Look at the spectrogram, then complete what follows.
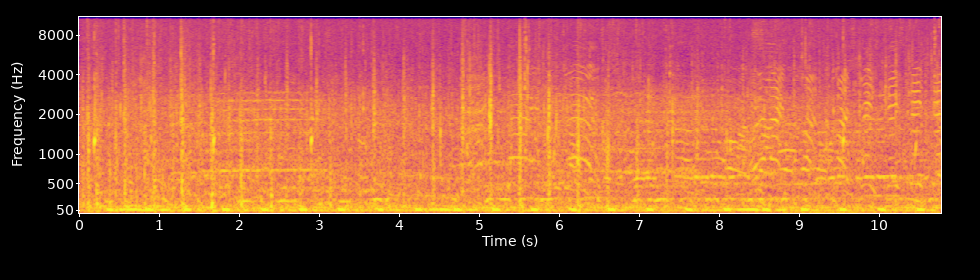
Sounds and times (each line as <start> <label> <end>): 0.0 applaudissements du public 10.7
